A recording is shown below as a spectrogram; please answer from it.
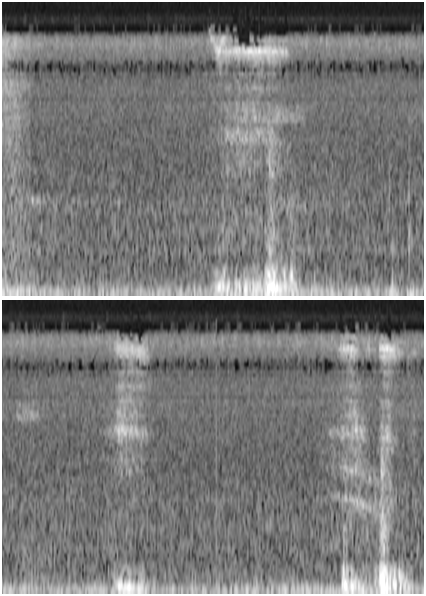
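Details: Meta the Beagle asleep, giving soft snorting breaths about every three to four seconds over a low steady background hum.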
